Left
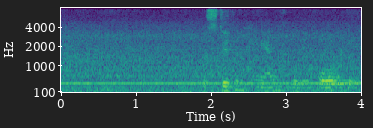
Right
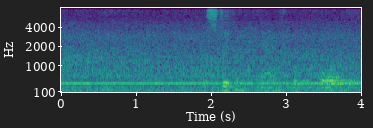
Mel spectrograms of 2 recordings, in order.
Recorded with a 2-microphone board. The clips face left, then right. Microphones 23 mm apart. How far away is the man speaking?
About 5 m.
